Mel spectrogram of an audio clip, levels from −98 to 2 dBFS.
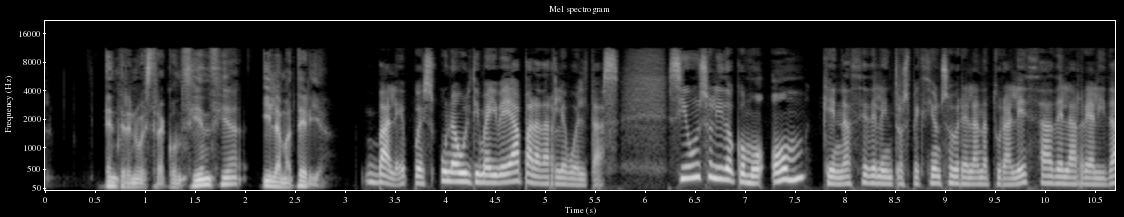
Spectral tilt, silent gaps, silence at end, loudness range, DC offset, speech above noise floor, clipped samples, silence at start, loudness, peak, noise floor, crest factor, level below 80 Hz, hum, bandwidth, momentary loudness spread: -5.5 dB/octave; none; 0 s; 3 LU; under 0.1%; 48 dB; under 0.1%; 0.6 s; -22 LUFS; -4 dBFS; -69 dBFS; 18 dB; -60 dBFS; none; 12 kHz; 10 LU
